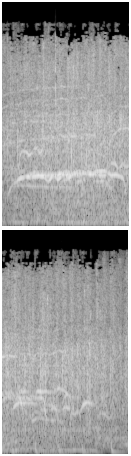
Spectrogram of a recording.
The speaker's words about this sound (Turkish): Yeniden katılımcılarımıza dönecek olursak bölüme başlamadan önce herkesin önünde şunu söylemek istiyorum ki gerçekten çok ama çok büyük bir emek verildi. Bunun için tüm katılımcılarımızı hep beraber alkışlayalım istiyorum.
